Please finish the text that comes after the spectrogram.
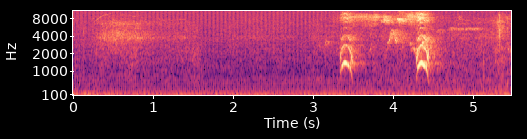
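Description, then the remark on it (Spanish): A Puerto Rican woodpecker (Melanerpes portoricensis) gives two sharp, harsh calls about a second apart, each a quick rising-and-falling squawk, standing out over a low, steady background hum. “Este, estamos escuchando el pájaro carpintero de Puerto Rico. Melanerpes puertorricensis.”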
